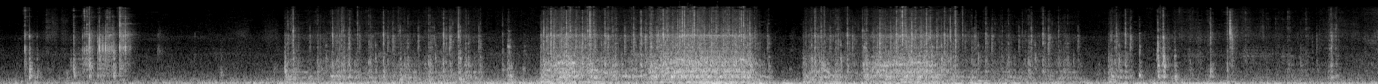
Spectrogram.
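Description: Sewing machine basting strap tabs to a bag gusset about a quarter inch from the raw edge, running in several steady bursts of rapid stitching with brief pauses between, close and fairly loud, with no talk.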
